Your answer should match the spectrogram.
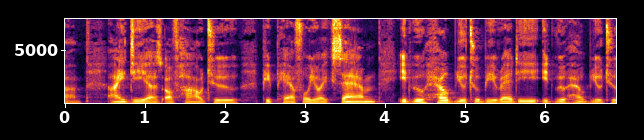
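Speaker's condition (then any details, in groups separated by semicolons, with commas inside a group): No condition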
